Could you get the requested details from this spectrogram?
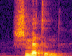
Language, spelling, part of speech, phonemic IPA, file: Dutch, smetten, verb / noun, /ˈsmɛtə(n)/, Nl-smetten.ogg
- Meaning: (verb) 1. to dirty, to foul 2. to defile 3. to infect; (noun) plural of smet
